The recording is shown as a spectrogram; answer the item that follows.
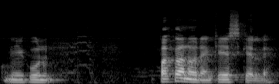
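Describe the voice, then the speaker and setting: A man giving an unscripted Bible talk, speaking haltingly and filling pauses with many small filler words and restarts. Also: fairly low pitch, vocal fry. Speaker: Bible teacher.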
